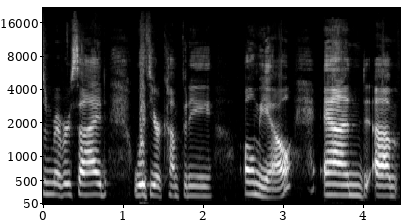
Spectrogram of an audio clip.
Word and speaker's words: Ohmio: company omo and um I hope I'm pronouncing that right by the way is that the right way do you say it could you say it for me again Oho Oho okay so oh moo okay sounds a little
